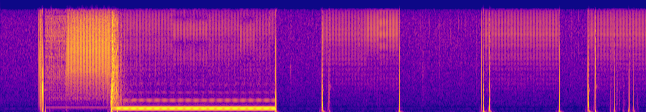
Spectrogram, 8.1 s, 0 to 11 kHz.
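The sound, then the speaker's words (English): Telephone exchange switching sounds after the digits 482 are dialed. A short burst is followed by a steady, hum-like tone lasting about two seconds, then three brief bursts of clicks and tones separated by silence, with no voices. “We've dialed 482, that little noise is the routing decision, and again it's decided to pulse repeat the next digit we dial.”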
